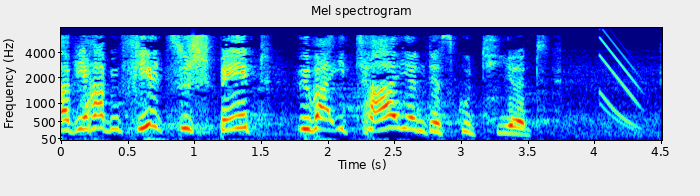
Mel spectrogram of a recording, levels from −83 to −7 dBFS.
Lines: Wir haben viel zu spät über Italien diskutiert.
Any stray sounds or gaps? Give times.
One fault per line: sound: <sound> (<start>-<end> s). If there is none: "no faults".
sound: chirp (4.0-4.4 s)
